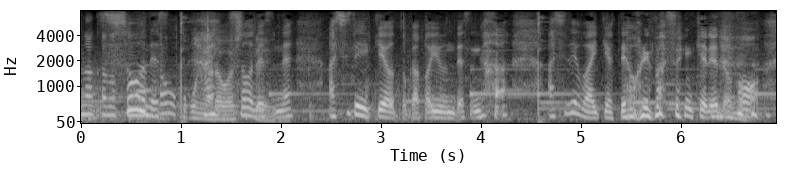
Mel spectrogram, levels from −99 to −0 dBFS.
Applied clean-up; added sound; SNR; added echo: none; Shatter + Thunder; 18 dB; none.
